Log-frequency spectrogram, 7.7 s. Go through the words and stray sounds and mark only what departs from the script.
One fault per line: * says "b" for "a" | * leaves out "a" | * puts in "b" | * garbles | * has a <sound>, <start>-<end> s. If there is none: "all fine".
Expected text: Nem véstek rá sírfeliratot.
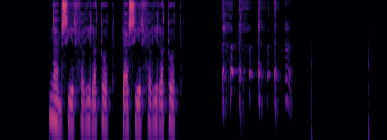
* says "sírfeliratot" for "véstek"
* has a cough, 4.4-5.9 s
